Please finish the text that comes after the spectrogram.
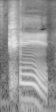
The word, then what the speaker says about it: quay: Top 5 này mấy ngộ nè, nhìn vô tôi luôn đọc là quay quay đó, nhưng mà nó không phải quay đâu, nó là khi, cầu cảng.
